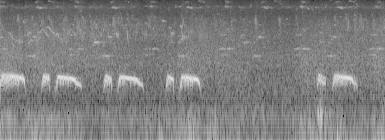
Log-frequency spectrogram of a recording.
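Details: Spotted dove used as a decoy in dove trapping: low, mellow coos in paired phrases, a short note then a longer drawn, slightly falling note, repeated several times with a pause before the last pair, over faint background hum.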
